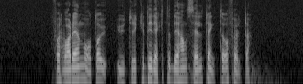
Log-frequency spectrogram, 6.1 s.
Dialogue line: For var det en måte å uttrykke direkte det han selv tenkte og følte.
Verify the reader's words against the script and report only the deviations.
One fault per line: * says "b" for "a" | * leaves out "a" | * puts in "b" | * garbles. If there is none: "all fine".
all fine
